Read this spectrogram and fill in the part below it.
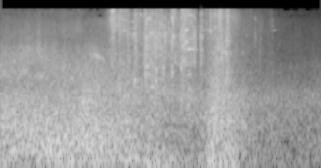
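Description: A glider snaps open with a flapping burst.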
